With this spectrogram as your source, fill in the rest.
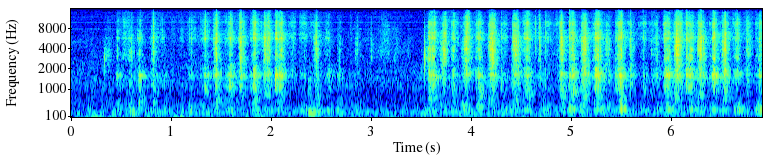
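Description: A wooden stylus scratches fine strokes through the black coating of a flat scratch-art card, a sheet with a colored foil layer beneath, held flat on a table. Dry, bright rasping strokes come in quick, uneven succession. They are softer for the first half and then grow louder and denser.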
